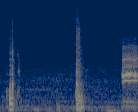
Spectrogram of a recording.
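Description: Car door sound effect: two sharp thuds about a second apart as the door is opened and shut, followed near the end by a brief pitched tone.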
